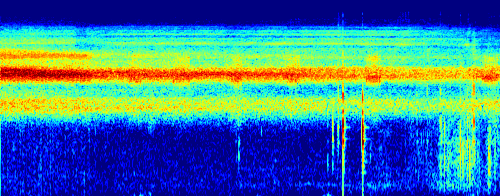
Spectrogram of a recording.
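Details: Cicada sp. singing through a warm summer day in Turkish Mediterranean woodland; a loud, continuous high-pitched rasping drone, strongest at the start, with a few sharp clicks midway.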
